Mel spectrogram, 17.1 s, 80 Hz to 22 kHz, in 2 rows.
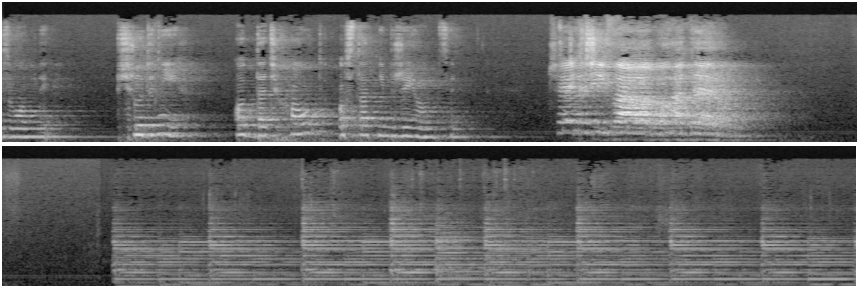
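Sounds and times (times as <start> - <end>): keyboard piano chords: 9.6 - 17.0.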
